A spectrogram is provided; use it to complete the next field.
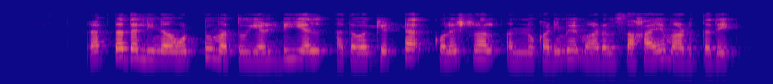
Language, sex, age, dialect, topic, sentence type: Kannada, female, 31-35, Coastal/Dakshin, agriculture, statement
